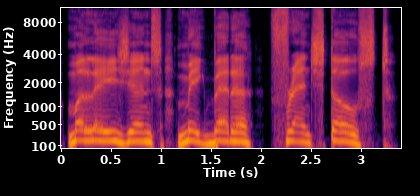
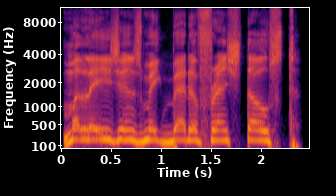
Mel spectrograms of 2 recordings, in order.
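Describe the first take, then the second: First: "Malaysians make better French toast" spoken slowly, each word weighted; slow down and land every word of "Malaysians make better French toast"; slow emphatic. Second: Said in the usual way. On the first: Shown as a demonstration. Repeating the claim to viewers, slow and emphatic. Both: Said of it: "I'm telling you right now".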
